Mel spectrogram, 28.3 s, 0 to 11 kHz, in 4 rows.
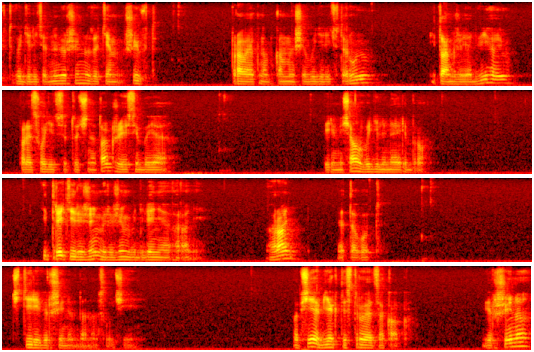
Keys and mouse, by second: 2.3-3.9 drag, 3.9-5.8 middle drag, 5.8-7.6 drag, 10.0-13.0 drag, 13.7-16.4 middle drag, 16.4-17.9 drag, 17.9-19.0 middle drag, 19.8-21.3 drag, 21.3-22.8 middle drag, 25.3-27.0 drag, 27.0-28.2 middle drag.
